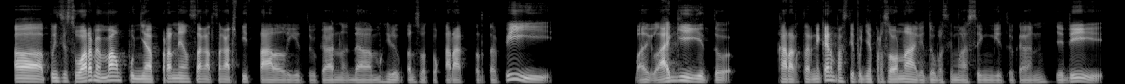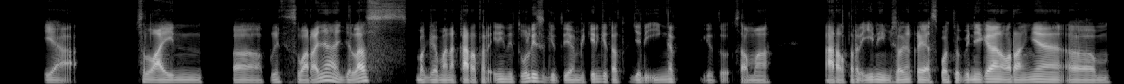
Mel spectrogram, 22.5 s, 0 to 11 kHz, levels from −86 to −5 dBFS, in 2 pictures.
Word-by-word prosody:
eee, 115 -1 +7
pengisi 130 -1 -4
suara 120 +7 +7
memang 150 +2 +5
punya 105 -2 +2
peran 110 +1 +1
yang 110 - 0
sangat-sangat 100 -1 0
vital, 90 -4 0
gitu 85 -1 -12
kan, 85 0 -5
dalam 90 +1 -4
menghidupkan 95 -2 -7
suatu - - -10
karakter. - - -2 0.2
Tapi, 135 - +1 0.8
balik - - -4
lagi 125 -4 +4
gitu, - - -6 0.5
karakter 100 - +2
ini - - +2
kan 165 - +9
pasti 120 -3 -4
punya 105 +1 -4
persona 100 0 +1
gitu, 85 +1 -7
masing-masing, 85 0 -9
gitu 80 0 -16
kan. 85 +4 -9
Jadi, 120 +9 0 0.7
ya, - - -3 0.7
selain, 90 -1 +1 0.3
eee, 90 -2 -2
pengisi 95 +1 -8
suaranya, 125 - +2
jelas, 95 0 0
bagaimana 90 -1 -2
karakter 90 0 +3
ini 100 0 -3
ditulis 115 +4 -1
gitu 90 -1 -9
yang 90 - -2
bikin 95 +3 -2
kita 105 -4 -2
tuh - - -17
jadi 90 -2 -4
inget, 95 +2 -5 0.2
gitu, 80 - -10
sama 80 0 -3 0.6
karakter - - +2
ini. 95 0 -1
Misalnya 90 +3 -1
kayak 95 0 +1
SpongeBob - - -3
ini 95 0 0
kan, 105 0 +8
orangnya, 95 +1 +3
mmm, 85 -1 -2
95 Hz, 155 wpm, -30 LUFS, 90-105 Hz, 0.8 s, kan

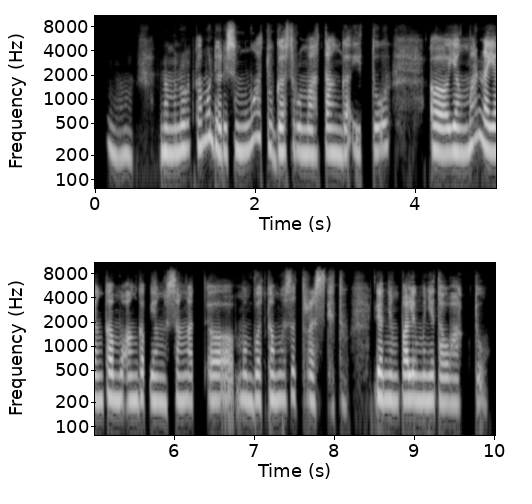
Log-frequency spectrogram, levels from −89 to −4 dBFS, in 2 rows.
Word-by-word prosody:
Mmm, 210 -4 -9 0.4
nah 220 - +1
menurut 235 +3 -2
kamu 275 +6 -2
dari 225 -2 +2
semua 245 +8 +1
tugas 225 -4 0
rumah 215 -2 -2
tangga 215 -2 -1
itu, 225 +2 -6 0.5
eee, 220 -1 +4
yang 220 - +2
mana 275 +1 +3
yang 220 -2 +4
kamu 225 -1 +2
anggap 215 +2 -1
yang 210 -1 -1
sangat, 215 -2 0 0.2
eee, 215 0 0
membuat 220 -1 -3
kamu 225 -1 -1
stres 220 -3 +1
gitu, 185 +2 -6 0.4
dan 235 -2 +5
yang 215 -1 -2
paling 220 0 +5
menyita 215 -1 -1
waktu? 200 0 -7
220 Hz, 170 wpm, -23 LUFS, 215-230 Hz, 0.5 s, dan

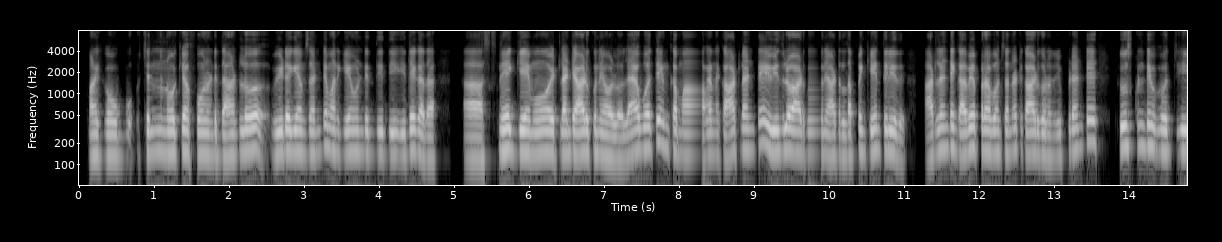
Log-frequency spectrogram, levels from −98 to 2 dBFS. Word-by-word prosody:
మనకు 135 0 -2
ఒబ్ 130 0 -9 0.3
చిన్న 150 +1 -2
'Nokia 145 +1 +2
phone' 145 0 0
ఉండిద్ది. 135 -1 -5
దాంట్లో 140 +3 +1 0.4
వీడియో 150 +2 +4
గేమ్స్ 150 -1 -1
అంటే 150 +5 -7
మనకేముండ్డిద్ది 150 -1 -3
ఇది. 140 0 -4
ఇదే 155 +2 +2
గదా, 125 - +1 0.5
ఆహ్, 125 -1 +2
స్నేక్ 155 0 +2
గేము, 145 -1 +3 0.2
ఇట్లాంటివి 145 0 +3
ఆడుకునేవాళ్ళు 140 -4 +2
లేకపోతే, 170 +5 +2
ఇంక 165 - -12
మనకు 140 0 -3
ఆటలు 155 +2 0
అంటే, 160 +5 -6 0.2
వీధిలో 155 +1 +3
ఆడుకునే 145 -1 -3
ఆటలు 135 0 -4
తప్ప 135 - -9
ఇంకేం 155 +2 -2
తెలీదు. 145 -5 0 0.4
ఆటలంటే, 165 +5 -1
ఇంక 145 - 0
అవే 165 +2 +4
ప్రపంచం 150 -1 0
అన్నట్టుగా 155 -1 -2
ఆడుకోవాడం. 140 -2 -1
ఇప్పుడంటే 160 +8 -3 0.4
చూసుకుంటే, 180 +1 -1
ఇప్ 155 - -5
వచ్చి 150 0 -14
145 Hz, 160 wpm, -28 LUFS, 140-155 Hz, 0.5 s, వీడియో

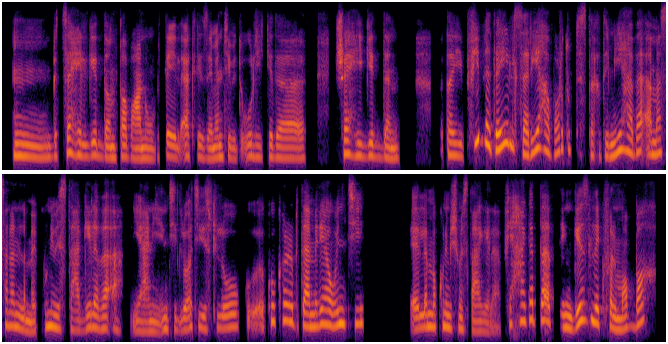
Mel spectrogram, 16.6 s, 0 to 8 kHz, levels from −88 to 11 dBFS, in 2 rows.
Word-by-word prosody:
إمم، 155 -3 0
بتسهِّل 180 +1 0
جدًا 160 -4 0
طبعًا، 140 -4 +2
وبتلاقي 150 +4 -1
الأكل 165 +1 -2
زي 140 -1 -3
ما 145 - +1
أنتِ 155 0 -2
بتقولي 155 +3 -5
كده 145 -3 -1 0.4
شهي 180 -4 +2
جدًا، 155 -4 -2 0.6
طيب 175 -3 +1
في 370 - +4
بدايل 310 +1 +6
سريعة 225 +6 +2
برضه 230 +7 -4
بتستخدميها 195 +5 -1
بقى 220 -2 0
مثلًا 200 +1 -1
لما 150 -9 0
تكوني 190 +7 0
مستعجلة 165 +2 -2
بقى، 170 +1 -1
يعني 130 -2 -3
أنتِ 155 -1 -4
دلوقتي 160 +4 -2
slow 170 +3 -2
co - - -4
cooker 260 +1 +2
بتعمليها 195 +3 +3
وأنتِ 220 +3 +3 0.8
أ 155 - +3
لمَّا 180 +2 +2
تكوني 185 +1 0
مش 165 -1 -1
مستعجلة، 130 -5 -4
في 225 - -4
حاجات 260 +3 0
بقى - - +6
بتنجِز 200 - +2
لِك 230 -2 +4
في 190 - 0
المطبخ؟ 180 - 0
170 Hz, 165 wpm, -23 LUFS, 155-205 Hz, 0.8 s, بدايل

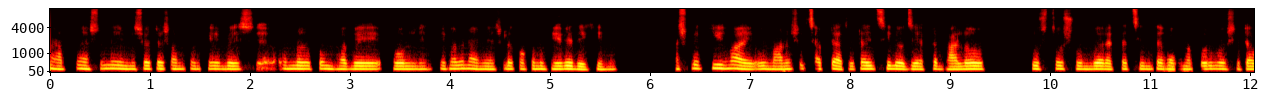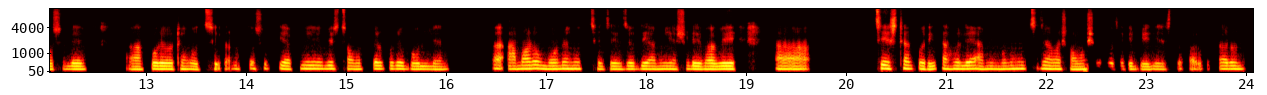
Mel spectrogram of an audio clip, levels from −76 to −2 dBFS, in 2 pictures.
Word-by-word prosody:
না, - - +2
আপনি 155 +4 -14
আসলে 185 +4 -4
এই - - +2
বিষয়টা 170 +1 0
সম্পর্কে 165 0 -4 0.2
বেশ 160 0 +2 0.4
অন্যরকম 175 0 +2
ভাবে 160 0 +2 0.4
বললেন। 160 0 +2
এভাবে 175 +2 0
না - - +2
আমি 160 0 0
আসলে 165 +2 -3
কখনো 160 +1 -1
ভেবে 160 +1 +5
দেখিনি। 145 +1 -2 0.7
আসলে 190 +4 -3
কি 205 - +1
হয় 175 -5 +4
ওই 165 - +1
মানসিক 160 +3 -2
চাপটা 170 0 -2
এতটাই 155 +3 +1
ছিল 175 -1 0
যে 160 - +1
একটা 170 - -5
ভালো, 150 +2 +4 0.6
সুস্থ, 170 -3 -3 0.2
সুন্দর 160 0 +3
একটা 160 +2 -5
চিন্তা 160 0 -2
ভাবনা 160 0 -2
করব 165 +1 0 0.2
সেটা 155 0 -4
আসলে 155 0 -1 0.5
অ্যাঁ 150 0 -1
করে 165 -1 +6
ওঠা 160 +1 -2
হচ্ছিল 145 +2 -4
না। - - -6
তো - - -9
সত্যি 190 -2 -11
আপনি 180 +4 -3 0.2
বেশ 175 -1 0
চমৎকার 160 +1 -1
করে 170 0 +1
বললেন। 155 -1 0 0.5
অ্যাঁ - - -1
আমারও 180 +3 +3
মনে 165 +2 +3
হচ্ছে 175 0 -4
যে 160 - +1
যদি 160 +1 0
আমি 160 +1 -1
আসলে 160 +2 -1
এভাবে 155 +1 +5 0.5
অ্যাঁ 80 -1 +1 0.8
চেষ্টা 185 0 +3
করি 160 -2 +2
তাহলে 170 0 +3
আমি 165 +1 0
মনে 165 +1 +1
হচ্ছে 180 +3 -3
যে 180 - +2
আমার 165 0 +1
সমস্যাটা 460 - -2
থেকে 155 - -5
বেরিয়ে 150 +1 -2
আসতে 145 - -15
পারবো। - - -8
কারণ 170 0 +1
165 Hz, 180 wpm, -20 LUFS, 155-170 Hz, 0.8 s, করে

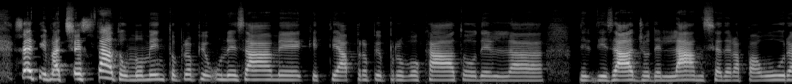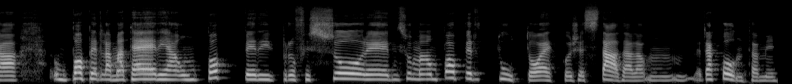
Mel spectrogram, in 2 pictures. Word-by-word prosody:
Senti, 325 -6 +7
ma 225 0 +5
c'è 225 +3 +4
stato 250 0 +6
un 200 - -3
momento, 225 +2 -1
proprio 225 0 -5
un 220 -1 -3
esame, 215 -1 +1
che 200 -1 -11
ti 210 +1 -5
ha 195 0 +1
proprio 210 +1 -8
provocato 200 0 -1
del 185 -1 -4 0.3
del 195 -2 -6
disagio, 200 +1 +4
dell'ansia, 195 +1 +1
della 190 0 -6
paura? 200 +2 -1 0.4
Un 225 -3 -4
po' 270 +3 +3
per 260 -2 -2
la 225 0 -1
materia? 230 +1 +2
Un 215 0 -5
po' 300 +1 -2
per 225 -1 0
il 220 -3 -4
professore? 230 +2 0
Insomma, 235 +2 -6
un 235 -1 -5
po' 295 +3 0
per 260 -3 -5
tutto, 215 -6 -4
ecco, 195 0 -5
c'è 200 +1 -9
stata 190 -2 -1
la 175 0 -7
mhmm, 185 +4 -15
raccontami. 185 -7 -3
210 Hz, 155 wpm, -23 LUFS, 195-230 Hz, 0.4 s, Senti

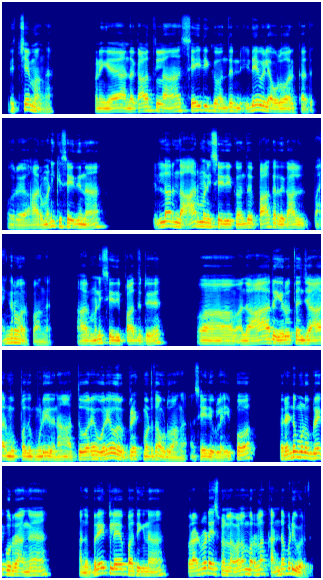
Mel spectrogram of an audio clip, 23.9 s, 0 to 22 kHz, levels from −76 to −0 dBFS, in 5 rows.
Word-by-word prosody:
நிச்சயமாங்க. 140 - -2 0.6
இப்ப - - -12
நீங்க 110 0 0 0.2
அந்த 110 0 -1
காலத்ல்லாம் 130 -3 -1 0.2
செய்திக்கு 145 0 0
வந்து 115 +4 -2 0.3
இடைவெளி 155 0 +2
அவ்வளவா 105 +1 +1
இருக்காது. - - -7 0.3
ஒரு 95 -2 -5 0.2
6 100 0 -2
மணிக்கு 155 +3 -2
செய்தின்னா 115 -6 +1 1.0
எல்லோருந்த 150 -1 +2
6 155 - 0
மணி 140 -2 +2
செய்திக்கு 115 -2 +2
வந்து 120 +4 0 0.2
பாக்குறதுக்கு 115 -4 0
ஆள் 110 -2 -1 0.2
பயங்கரமா 135 +3 0
இருப்பாங்க. 85 -1 -9 0.5
6 105 0 -1
மணி 130 +4 +1
செய்தி 110 -1 +2
பார்த்துட்டு, 105 -3 -1 0.8
ஆ - - +3 0.5
அந்த 105 0 0 0.2
6:25 120 -2 +2
6:30க்கு 105 -2 +1
முடியுதுன்னா, 105 -3 +1
அதுவர 125 +7 +2
ஒரே 140 +6 +3
1 140 - +3
பிரேக் 125 0 -1
மட்டும் 105 +3 0
தான் 110 -3 +2
விடுவாங்க, 90 -3 -2 0.2
செய்திக்குள்ள. 105 -4 +1
இப்ப 115 +3 -1 0.7
2,3 190 +4 +4
பிரேக் 165 -1 +2
விட்றாங்க. 125 -3 +2 0.7
அந்த 105 -1 +1
பிரேக்‌லயே 180 -2 +4
பாத்தீங்கன்னா, 120 -4 +1 0.5
ஒரு 130 - +3
அட்வர்டைஸ்மென்ட்லாம், 165 -7 +2
விளம்பரம்லாம் 155 +2 0
கண்டபடி 165 +10 +1
வருது. - - -6
120 Hz, 130 wpm, -23 LUFS, 110-145 Hz, 1.0 s, 2,3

